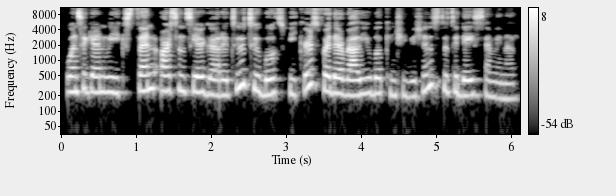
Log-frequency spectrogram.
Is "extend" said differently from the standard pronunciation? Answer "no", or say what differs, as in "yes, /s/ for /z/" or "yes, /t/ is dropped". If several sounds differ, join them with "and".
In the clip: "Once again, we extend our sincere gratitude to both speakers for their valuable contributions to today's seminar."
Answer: no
